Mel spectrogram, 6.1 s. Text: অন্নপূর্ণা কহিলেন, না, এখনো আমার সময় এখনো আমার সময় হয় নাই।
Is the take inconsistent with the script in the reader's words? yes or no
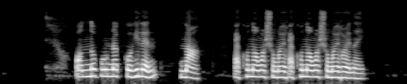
no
